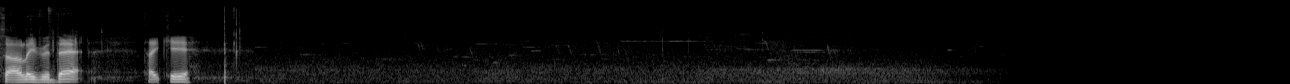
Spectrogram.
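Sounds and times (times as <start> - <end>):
thin bird calls and whistles: 2.6 - 10.6.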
